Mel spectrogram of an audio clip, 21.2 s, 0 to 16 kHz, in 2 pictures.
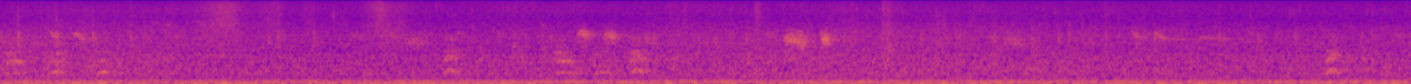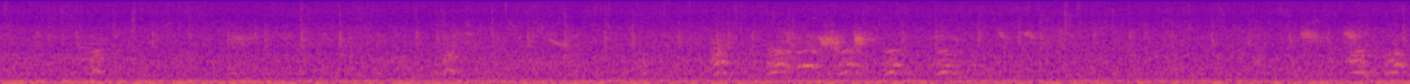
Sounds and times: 0.0s Dog barking 0.9s
4.2s Dog barking 5.0s
15.9s Dog barking 17.8s
20.7s Dog barking 21.1s

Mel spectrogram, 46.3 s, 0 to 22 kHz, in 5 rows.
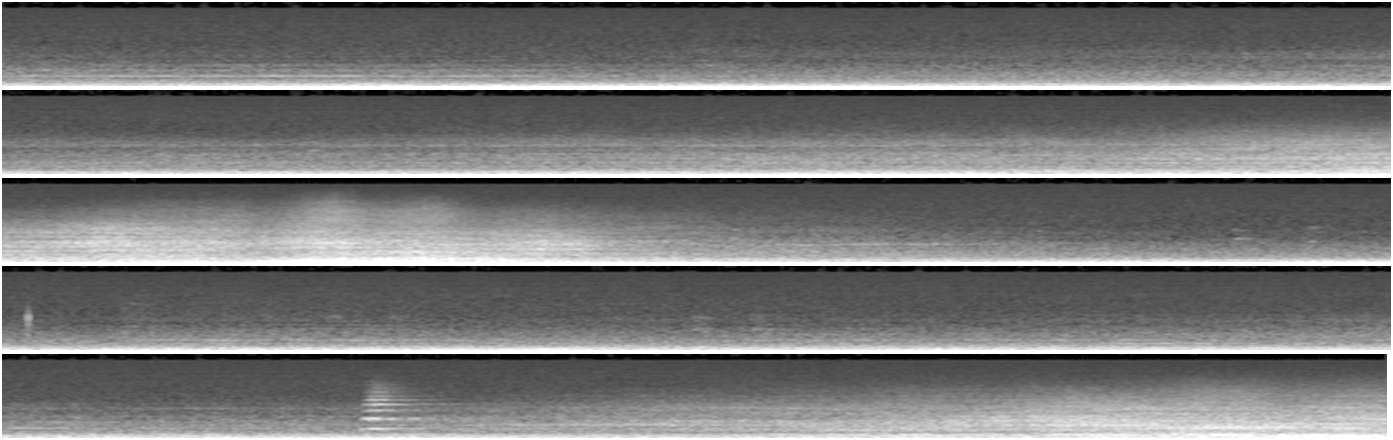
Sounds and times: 0.1s Train horns 4.0s
0.1s Ferry horns 4.2s
12.1s Ferry horns 24.8s
12.6s Car, truck and bus traffic 24.6s
12.8s Train horns 24.7s
37.0s Ferry horns 46.2s
37.7s Car, truck and bus traffic 46.2s
38.4s Train horns 46.2s

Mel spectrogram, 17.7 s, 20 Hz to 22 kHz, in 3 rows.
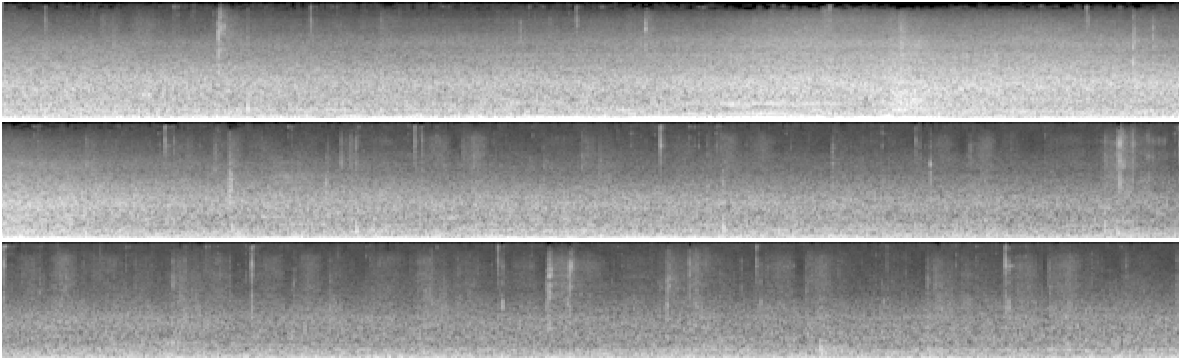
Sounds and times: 0.0s walking 17.6s

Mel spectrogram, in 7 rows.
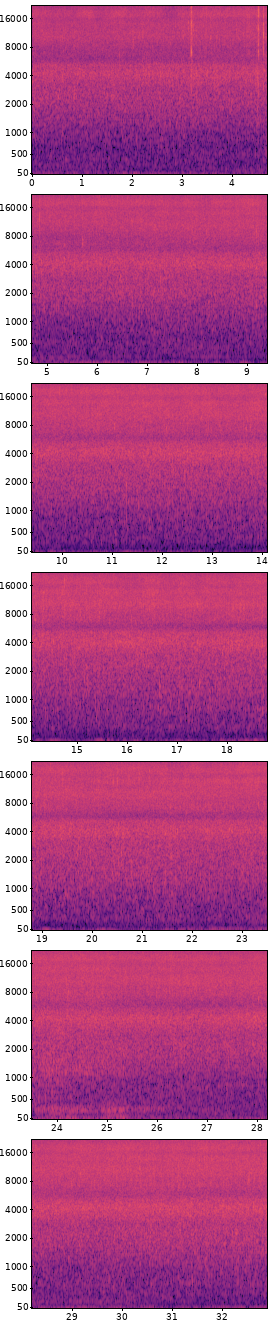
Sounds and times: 0.0s stream 32.9s

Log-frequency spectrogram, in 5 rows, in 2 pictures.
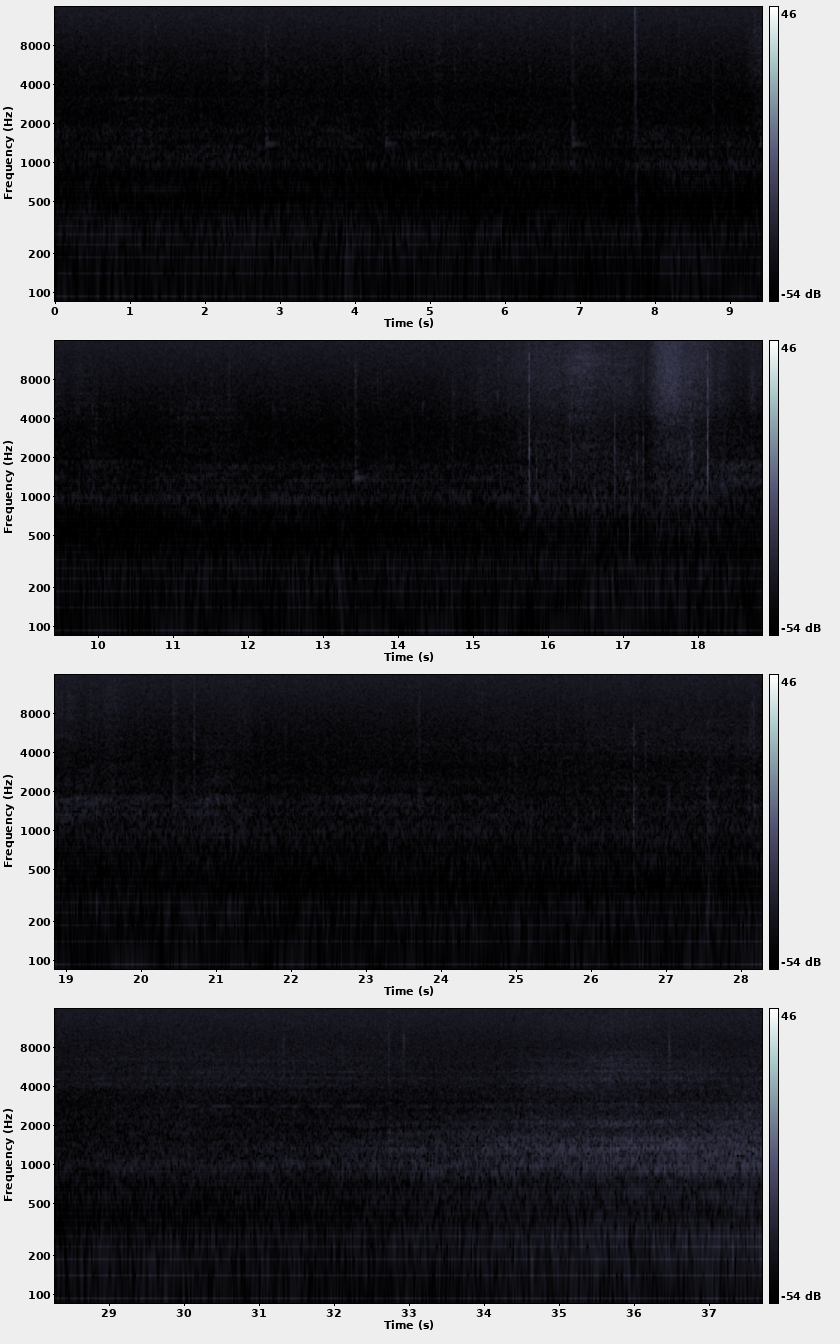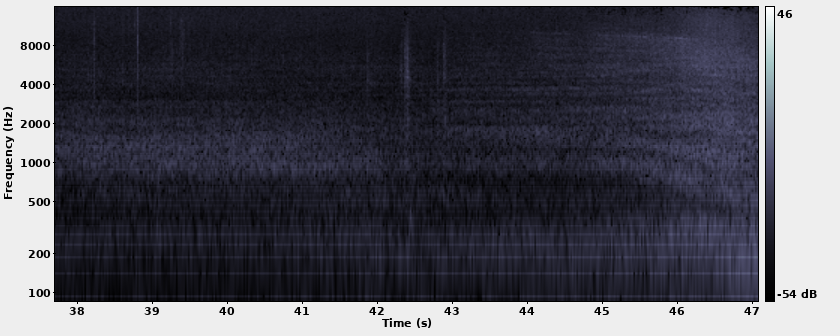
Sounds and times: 14.7s road noise 19.4s
30.9s road noise 47.0s

